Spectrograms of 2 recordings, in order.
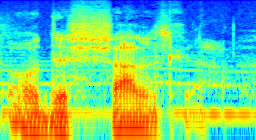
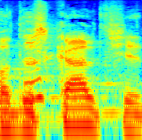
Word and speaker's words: Odescalchi: Och sen gick den över till någon som heter Odeschalka. Inte hur det uttalas. Odescalchi. Kan du italienska? – Nej, jag chansar. Odescalchi, det tror jag stämmer.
